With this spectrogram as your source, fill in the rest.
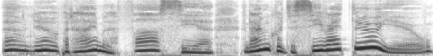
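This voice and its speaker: A put-on character voice, playful and dramatic in tone, at a middle pitch and fairly slow pace, with very wide pitch swings. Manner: playful, dramatic in-character taunting.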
